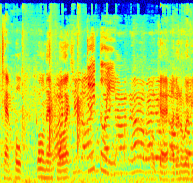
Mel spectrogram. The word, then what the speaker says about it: Jui Tui: The last time I made a video on this temple, I pronounced it wrong. I said it was called Jui Tui Temple, but in fact it's not called Jui Tui Temple.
